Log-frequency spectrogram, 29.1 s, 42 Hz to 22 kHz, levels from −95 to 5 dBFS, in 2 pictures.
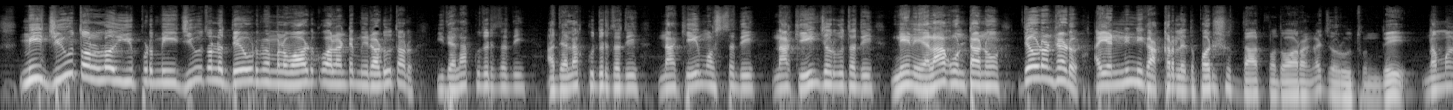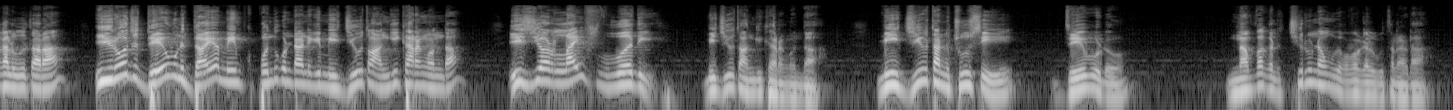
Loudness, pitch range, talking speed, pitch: -19 LUFS, 130-190 Hz, 115 wpm, 155 Hz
